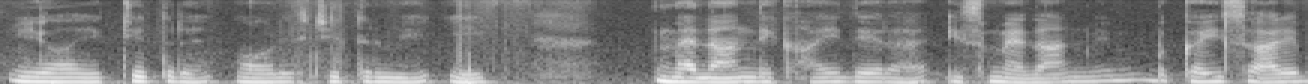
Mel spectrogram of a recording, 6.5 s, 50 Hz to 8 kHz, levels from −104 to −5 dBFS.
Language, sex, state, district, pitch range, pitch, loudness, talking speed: Hindi, male, Uttarakhand, Tehri Garhwal, 145-160 Hz, 150 Hz, -19 LUFS, 195 wpm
